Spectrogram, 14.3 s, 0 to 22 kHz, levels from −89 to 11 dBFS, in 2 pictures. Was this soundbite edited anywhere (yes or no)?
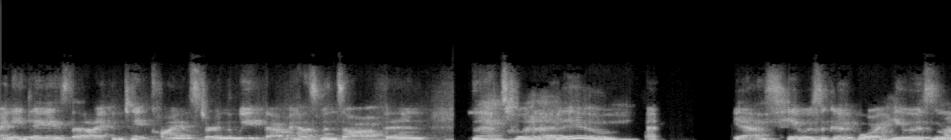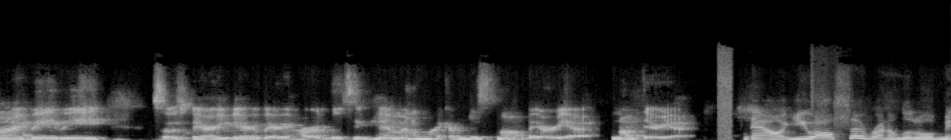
yes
